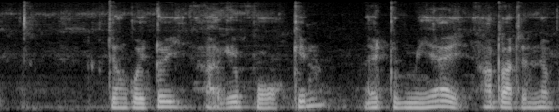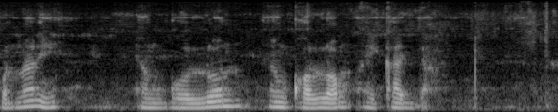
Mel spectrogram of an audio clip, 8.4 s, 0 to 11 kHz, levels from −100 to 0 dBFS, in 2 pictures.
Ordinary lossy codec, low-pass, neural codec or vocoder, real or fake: none; none; vocoder, 22.05 kHz, 80 mel bands, HiFi-GAN; fake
